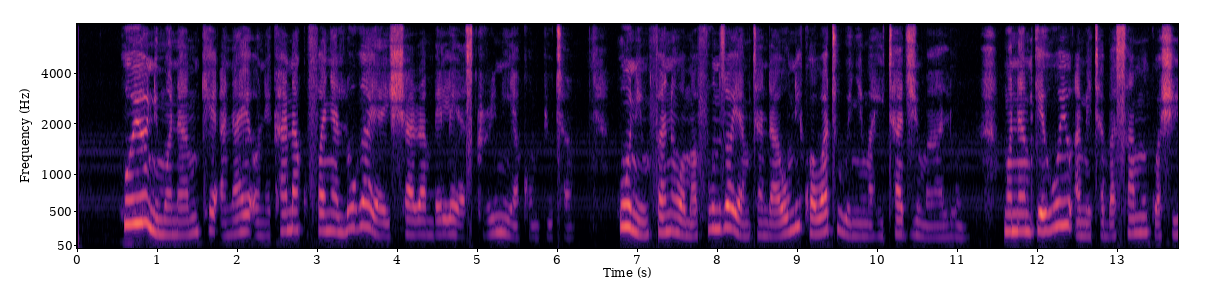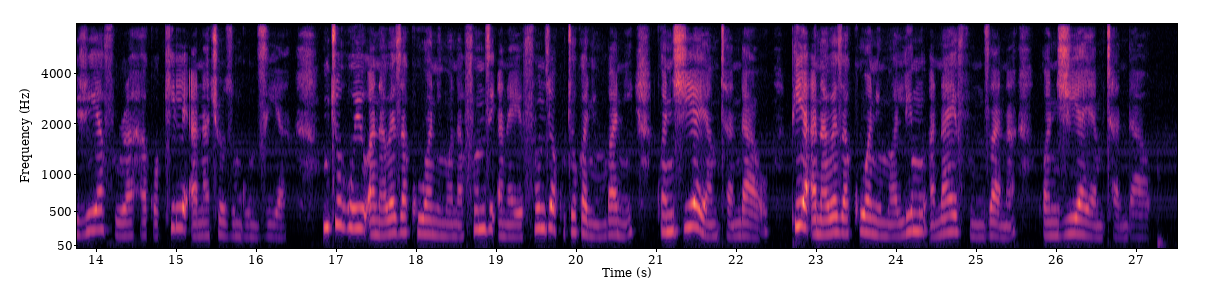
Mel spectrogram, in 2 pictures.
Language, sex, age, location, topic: Swahili, female, 18-24, Nairobi, education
